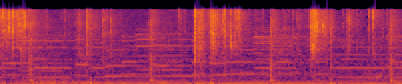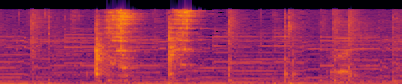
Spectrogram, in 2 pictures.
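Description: Kitchen sounds of a knife chopping one end off half a red onion and peeling off its first layer of skin: scattered sharp taps and clinks on a cutting board with brief scraping, over a steady low hum, no talking.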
